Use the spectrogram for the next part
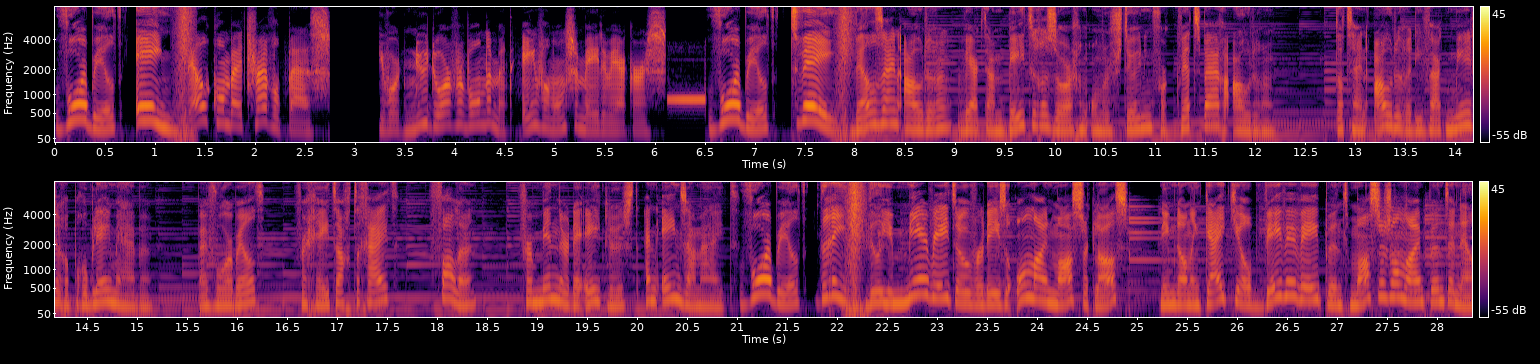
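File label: Corporate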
